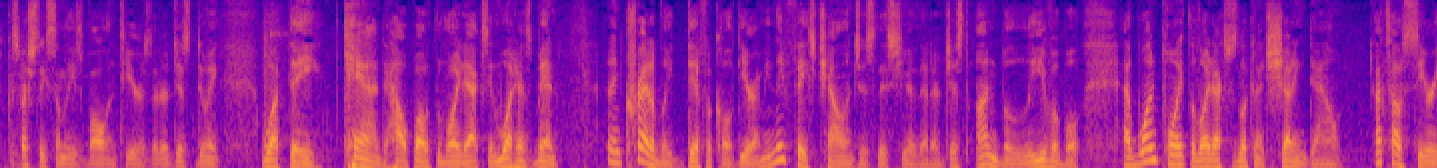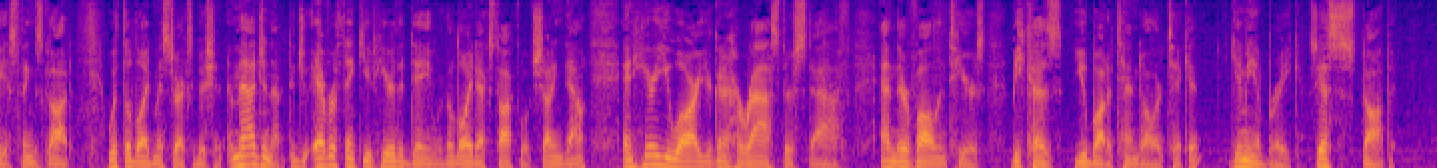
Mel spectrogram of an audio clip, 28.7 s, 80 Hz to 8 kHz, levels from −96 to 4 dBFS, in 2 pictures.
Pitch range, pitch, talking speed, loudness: 90-120 Hz, 105 Hz, 215 wpm, -26 LUFS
